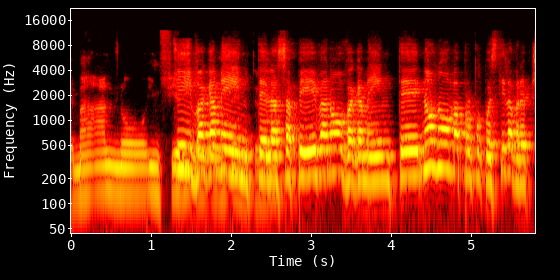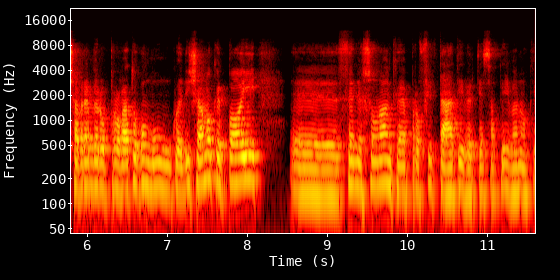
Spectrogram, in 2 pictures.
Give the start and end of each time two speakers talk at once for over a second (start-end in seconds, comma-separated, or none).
1.3-2.6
